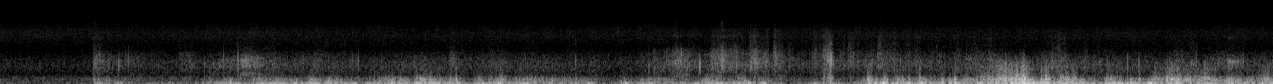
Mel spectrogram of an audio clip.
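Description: Dry grass crackles as it burns.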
